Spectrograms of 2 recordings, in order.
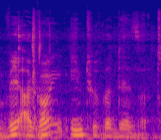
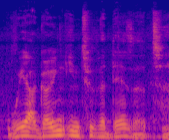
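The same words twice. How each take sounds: First: Higher mock German accent, words clipped hard; self-mocking German accent line; bad Dutch German accent. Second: Said in the usual way. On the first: Shown as a demonstration. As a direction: put on a clumsy Dutch-German accent for fun. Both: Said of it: "that's my really bad Dutch German accent".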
